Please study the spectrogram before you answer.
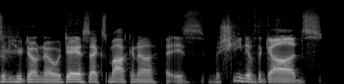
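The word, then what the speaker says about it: deus ex machina: XM could have yeah sworn some people say do exmachina if they do they they're saying it wrong listeners jump on our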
